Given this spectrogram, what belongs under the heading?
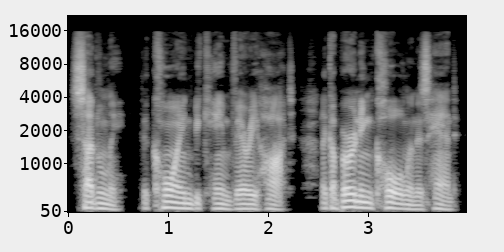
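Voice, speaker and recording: Low-voiced man narrating fantasy. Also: normal speed, dry recording, studio quality. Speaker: audiobook narrator. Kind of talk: scripted fantasy story narration.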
